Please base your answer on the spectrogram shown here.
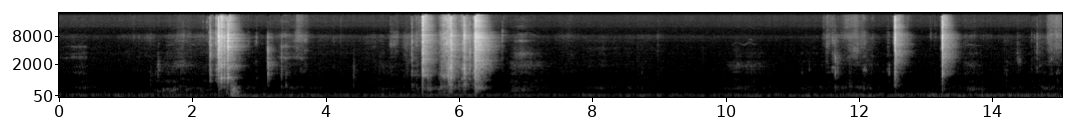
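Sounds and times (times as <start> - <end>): hard parts clicking and rattling: 2.3 - 2.7, 5.3 - 6.5.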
